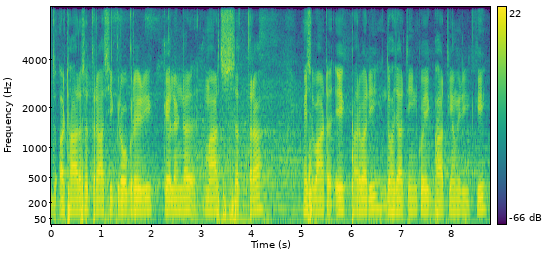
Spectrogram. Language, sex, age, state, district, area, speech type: Hindi, male, 18-30, Madhya Pradesh, Hoshangabad, rural, spontaneous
